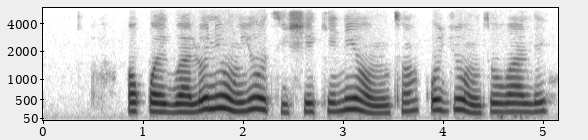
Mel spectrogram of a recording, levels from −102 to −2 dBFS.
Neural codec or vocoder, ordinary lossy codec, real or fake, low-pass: none; Opus, 32 kbps; real; 5.4 kHz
